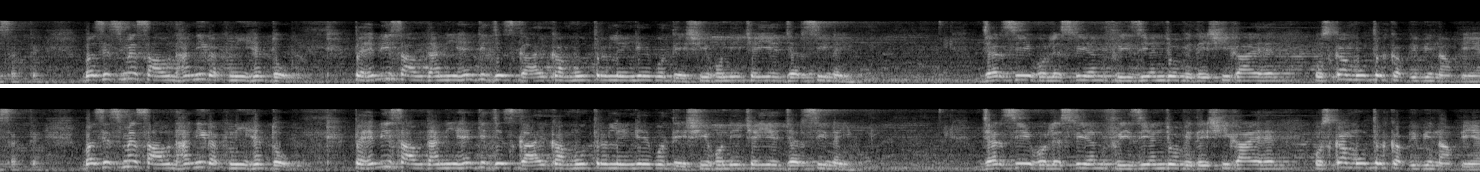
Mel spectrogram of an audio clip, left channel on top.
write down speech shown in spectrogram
हैं। बस इसमें सावधानी रखनी है दो। पहली सावधानी है कि जिस गाय का मूत्र लेंगे वो देशी होनी चाहिए, जर्सी नहीं हो। जर्सी, होलेस्टियन, फ्रीजियन जो विदेशी गाय है उसका मूत्र कभी भी ना पिए।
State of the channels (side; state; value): both; normal; correlation 0.51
